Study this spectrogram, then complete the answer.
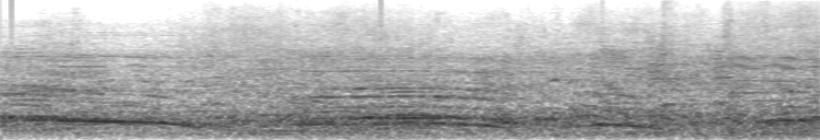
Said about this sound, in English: He's being booed as we go inside.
